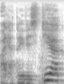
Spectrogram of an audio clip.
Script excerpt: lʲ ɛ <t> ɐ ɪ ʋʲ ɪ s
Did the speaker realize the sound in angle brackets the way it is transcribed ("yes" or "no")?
yes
